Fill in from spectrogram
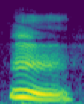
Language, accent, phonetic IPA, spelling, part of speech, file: English, General American, [m̩ː], mmm, interjection, En-us-mmm.ogg
- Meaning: 1. An emotional expression of satisfaction 2. An expression used to show thought, reflection, or confusion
